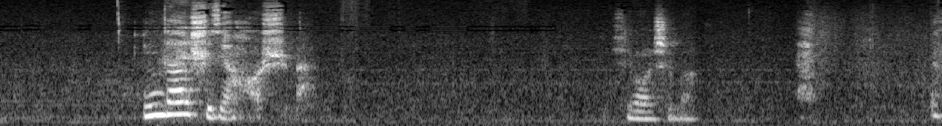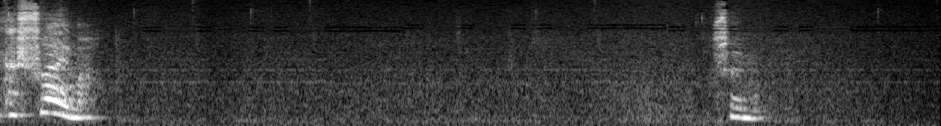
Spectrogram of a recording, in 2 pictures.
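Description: A young woman speaks in short, calm phrases close by.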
